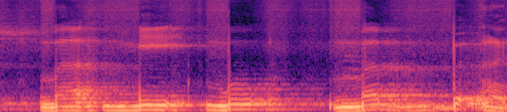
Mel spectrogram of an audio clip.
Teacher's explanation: makhrajnya tempat keluar hurufnya yaitu perpaduan antara bibir atas dan bibir bawah.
